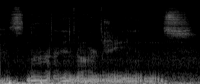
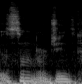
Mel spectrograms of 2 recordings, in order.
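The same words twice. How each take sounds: First: Slow whispered mock alien line, stretching "not"; mock Kett whisper. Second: Said in the usual way. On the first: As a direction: whisper "It's not in our genes" very slowly, parodying the Kett. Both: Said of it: "why are the Kett talking like this".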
